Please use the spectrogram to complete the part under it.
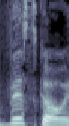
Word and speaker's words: VSCO: Admittedly, I had to Google because it's VSCO, but that's like the Webby way. You omit vowels, you know? – Yes. – So Visco is a cool photo app.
